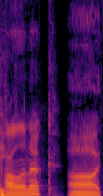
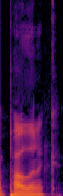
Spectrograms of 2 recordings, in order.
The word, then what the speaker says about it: Palahniuk: And I can never pronounce the writer's name. Can you say his name for Chuck me? Palahniuk. Chuck Palahniuk. Is that how you say it? Yeah, Palahniuk.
